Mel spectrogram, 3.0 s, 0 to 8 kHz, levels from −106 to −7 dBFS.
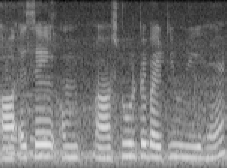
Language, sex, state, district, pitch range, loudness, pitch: Hindi, female, Uttar Pradesh, Jalaun, 195-215 Hz, -26 LUFS, 200 Hz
